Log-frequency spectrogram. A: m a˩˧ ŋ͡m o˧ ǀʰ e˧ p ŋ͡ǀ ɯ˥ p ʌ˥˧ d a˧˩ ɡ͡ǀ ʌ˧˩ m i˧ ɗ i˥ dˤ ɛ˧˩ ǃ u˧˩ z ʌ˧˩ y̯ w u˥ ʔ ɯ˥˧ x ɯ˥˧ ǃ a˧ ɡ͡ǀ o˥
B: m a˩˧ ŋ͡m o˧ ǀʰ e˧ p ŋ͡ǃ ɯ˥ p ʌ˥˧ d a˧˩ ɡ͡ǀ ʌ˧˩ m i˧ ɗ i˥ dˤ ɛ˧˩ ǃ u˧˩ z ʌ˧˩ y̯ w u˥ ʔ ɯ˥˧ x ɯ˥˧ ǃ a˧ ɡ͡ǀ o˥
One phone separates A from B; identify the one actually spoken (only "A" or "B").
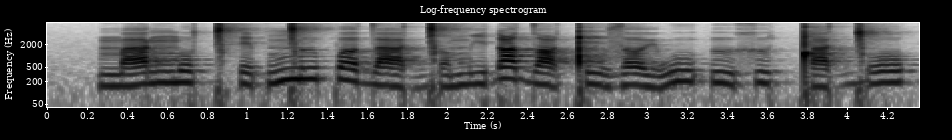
A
